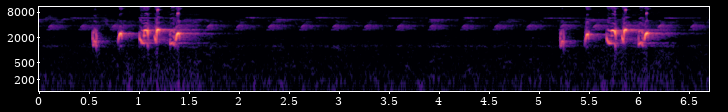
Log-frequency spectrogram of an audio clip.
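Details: Streak-eared bulbul used as a decoy to attract wild birds sings two brisk phrases of jumbled, slurred chirps about four seconds apart, while faint high ticks repeat steadily in between.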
